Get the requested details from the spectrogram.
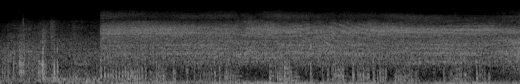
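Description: Skis scrape steadily over snow.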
